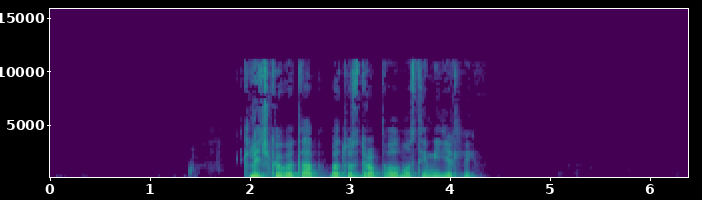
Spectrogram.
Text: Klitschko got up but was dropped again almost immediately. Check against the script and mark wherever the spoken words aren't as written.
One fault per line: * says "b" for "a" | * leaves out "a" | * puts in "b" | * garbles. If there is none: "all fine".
* leaves out "again"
